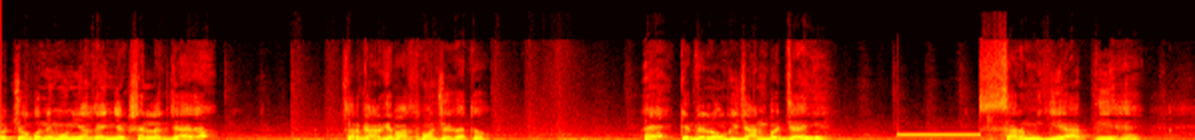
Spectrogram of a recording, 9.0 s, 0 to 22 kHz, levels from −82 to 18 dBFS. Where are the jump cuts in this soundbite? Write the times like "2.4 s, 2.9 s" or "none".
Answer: none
